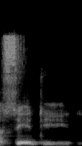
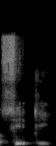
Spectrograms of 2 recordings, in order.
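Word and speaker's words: السعدي: Tulisannya Sa'di, tapi beberapa ustadz itu membacanya As-Sa'di. As-Sa'di. Karena kampungnya kampung Sa'di.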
